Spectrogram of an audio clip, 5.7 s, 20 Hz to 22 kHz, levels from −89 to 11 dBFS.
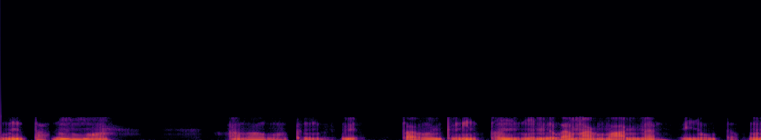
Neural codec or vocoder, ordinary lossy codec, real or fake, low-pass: autoencoder, 44.1 kHz, a latent of 192 numbers a frame, MeloTTS; none; fake; 3.6 kHz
